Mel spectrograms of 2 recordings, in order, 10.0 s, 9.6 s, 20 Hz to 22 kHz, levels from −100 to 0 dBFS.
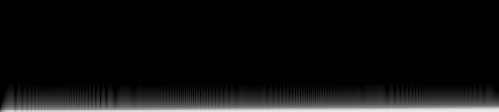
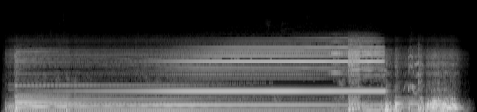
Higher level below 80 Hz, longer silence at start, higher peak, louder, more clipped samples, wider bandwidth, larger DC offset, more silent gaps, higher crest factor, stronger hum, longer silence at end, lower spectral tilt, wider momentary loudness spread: first, -12 dBFS vs -52 dBFS; about the same, 0.05 s vs 0.1 s; about the same, -8 dBFS vs -8 dBFS; first, -15 LUFS vs -26 LUFS; neither; second, 0.2 kHz vs 6.2 kHz; neither; neither; second, 4 dB vs 18 dB; neither; second, 0 s vs 0.3 s; first, -16.5 dB/octave vs -8.5 dB/octave; about the same, 13 LU vs 11 LU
